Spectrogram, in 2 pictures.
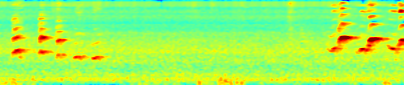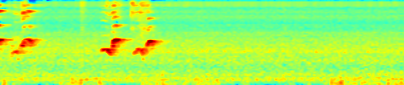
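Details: Cuckoo giving rapid groups of high, clipped chirps: one run at the start with notes falling in pitch, then two louder clusters midway, all over a constant low rumbling background.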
